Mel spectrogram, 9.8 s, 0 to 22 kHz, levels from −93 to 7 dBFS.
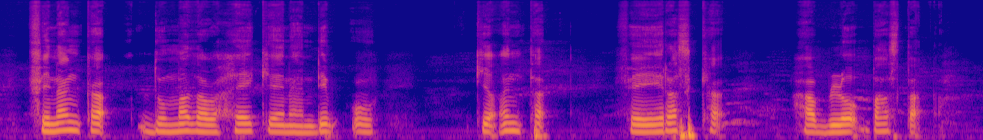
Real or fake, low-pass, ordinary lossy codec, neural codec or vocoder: fake; none; none; vocoder, 44.1 kHz, 128 mel bands every 512 samples, BigVGAN v2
